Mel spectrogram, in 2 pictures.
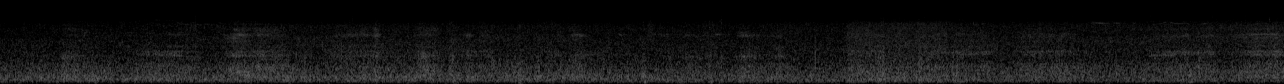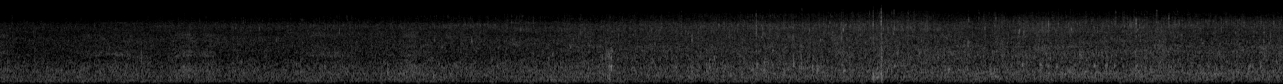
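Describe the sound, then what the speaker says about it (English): Mountain streams rushing in the misty hills above the Dare Valley, a steady broadband wash of flowing water heard from a distance, unbroken and even, with no voices. "So you can see all the streams."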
